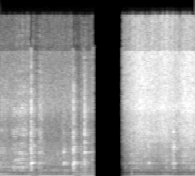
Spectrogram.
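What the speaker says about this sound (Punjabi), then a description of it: "ਆਪਾਂ ਨੇ ਮਸਾਲੇ ਨੂੰ ਚੰਗੀ ਤਰ੍ਹਾਂ ਰੀਝਾਂ ਦੇ ਨਾਲ ਭੁੰਨਣਾ ਹੈ" Masala roasts in a pan for an aloo soyabean curry, a dense close sizzle with stirring scrapes and a low steady hum, cut by a brief full silence midway before the frying resumes.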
